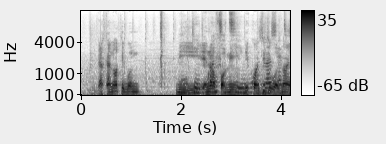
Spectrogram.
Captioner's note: smacks lips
